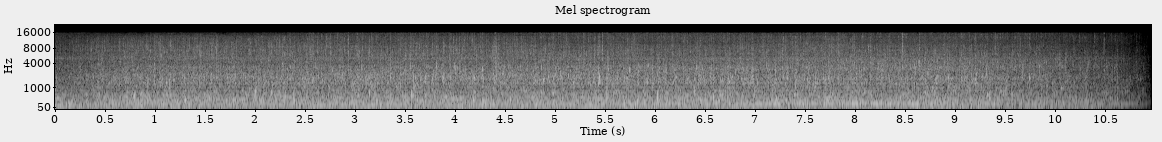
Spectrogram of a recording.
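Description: Floodwater trickling and running steadily at a flooded basement window.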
